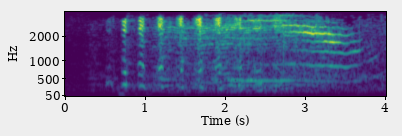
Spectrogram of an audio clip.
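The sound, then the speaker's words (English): Satan, a black cat, meows, starting with a quick string of short, clipped cries that stretch into one long, wavering, drawn-out yowl, with no voices around it. “Now let us join old Nancy and Satan, her wise black cat.”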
